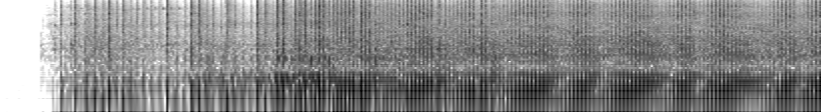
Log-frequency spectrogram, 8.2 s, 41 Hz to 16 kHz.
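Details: 1999 Generac 5000 W generator with 10 hp Tecumseh HM100 flathead, which had lost compression and would not run, first test run after repair: catches after a few ragged pops, then settles into a slow, steady, even chug; running healthy.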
